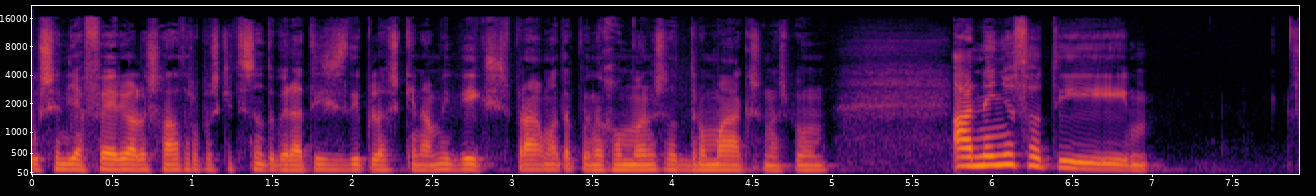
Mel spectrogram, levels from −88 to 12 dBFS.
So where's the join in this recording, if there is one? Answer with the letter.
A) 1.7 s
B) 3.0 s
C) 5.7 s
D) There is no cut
C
